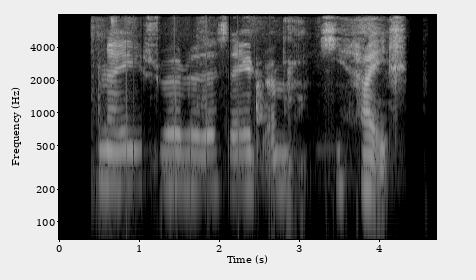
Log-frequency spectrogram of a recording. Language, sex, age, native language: Icelandic, female, 7, Icelandic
